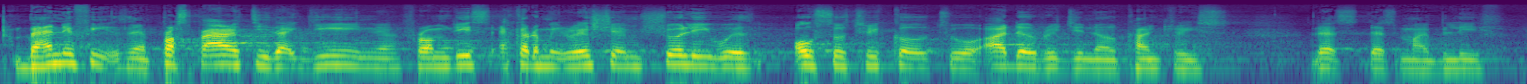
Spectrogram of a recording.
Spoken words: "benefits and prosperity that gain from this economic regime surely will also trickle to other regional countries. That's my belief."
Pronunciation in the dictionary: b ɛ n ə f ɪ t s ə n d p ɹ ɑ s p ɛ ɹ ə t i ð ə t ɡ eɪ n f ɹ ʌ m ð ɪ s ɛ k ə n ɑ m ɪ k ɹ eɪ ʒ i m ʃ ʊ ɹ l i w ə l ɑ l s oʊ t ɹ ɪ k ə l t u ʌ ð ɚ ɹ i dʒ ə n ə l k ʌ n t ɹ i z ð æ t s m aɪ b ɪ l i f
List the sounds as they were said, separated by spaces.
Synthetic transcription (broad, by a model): b ɛ n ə f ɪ t s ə n p ɹ ɑ s p ɛ ɹ ə t i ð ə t ɡ eɪ n f ɹ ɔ m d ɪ s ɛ k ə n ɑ m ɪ k ɹ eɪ ʃ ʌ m ʃ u l i w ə l ɑ l s oʊ t ɹ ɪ k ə l t u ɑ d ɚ ɹ i dʒ ə n ə l k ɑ n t ɹ i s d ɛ t s m aɪ b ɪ l i f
